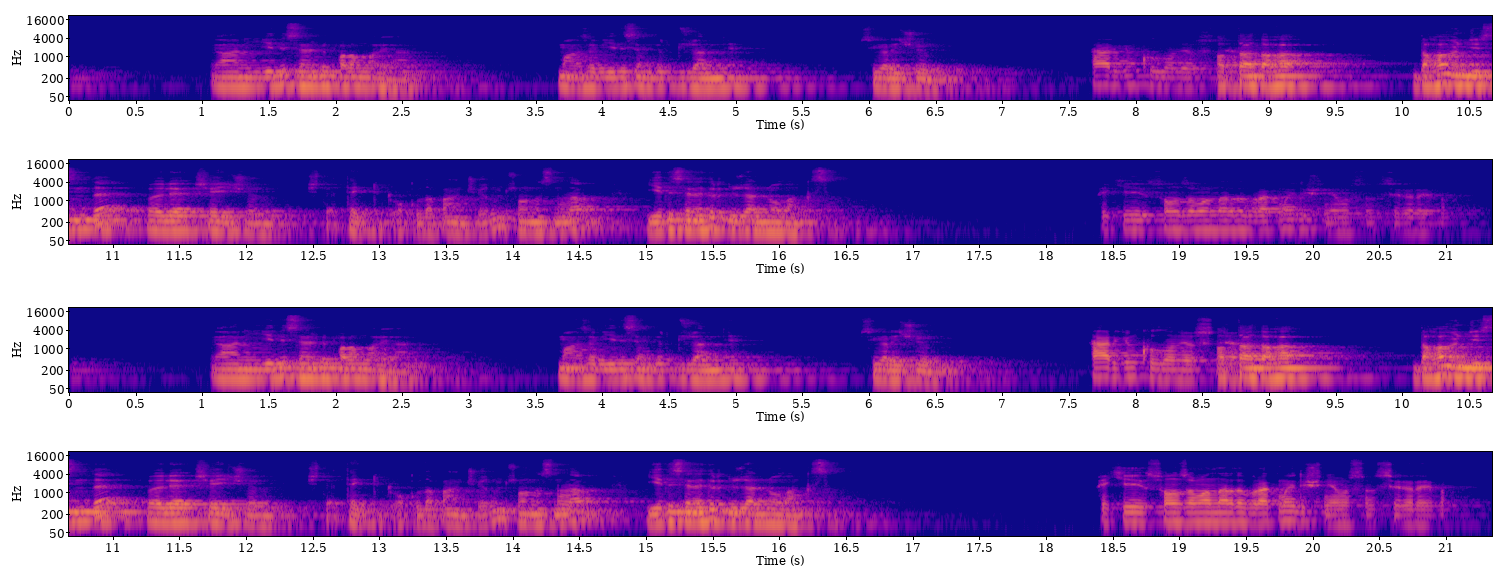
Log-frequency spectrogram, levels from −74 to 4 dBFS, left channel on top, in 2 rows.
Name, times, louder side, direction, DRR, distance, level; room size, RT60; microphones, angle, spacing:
voice 1, 1.1-2.6 3.7-5.1 5.9-6.6 8.6-9.4 10.1-14.7 15.0-16.4, right 1 dB, 5° right, 0.4 m, -30 dB
voice 2, 7.7-8.8 14.3-14.5 18.4-21.0, right 6 dB, 80° right, 0.4 m, -33 dB
10.5 x 5.8 x 4.4 m
head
